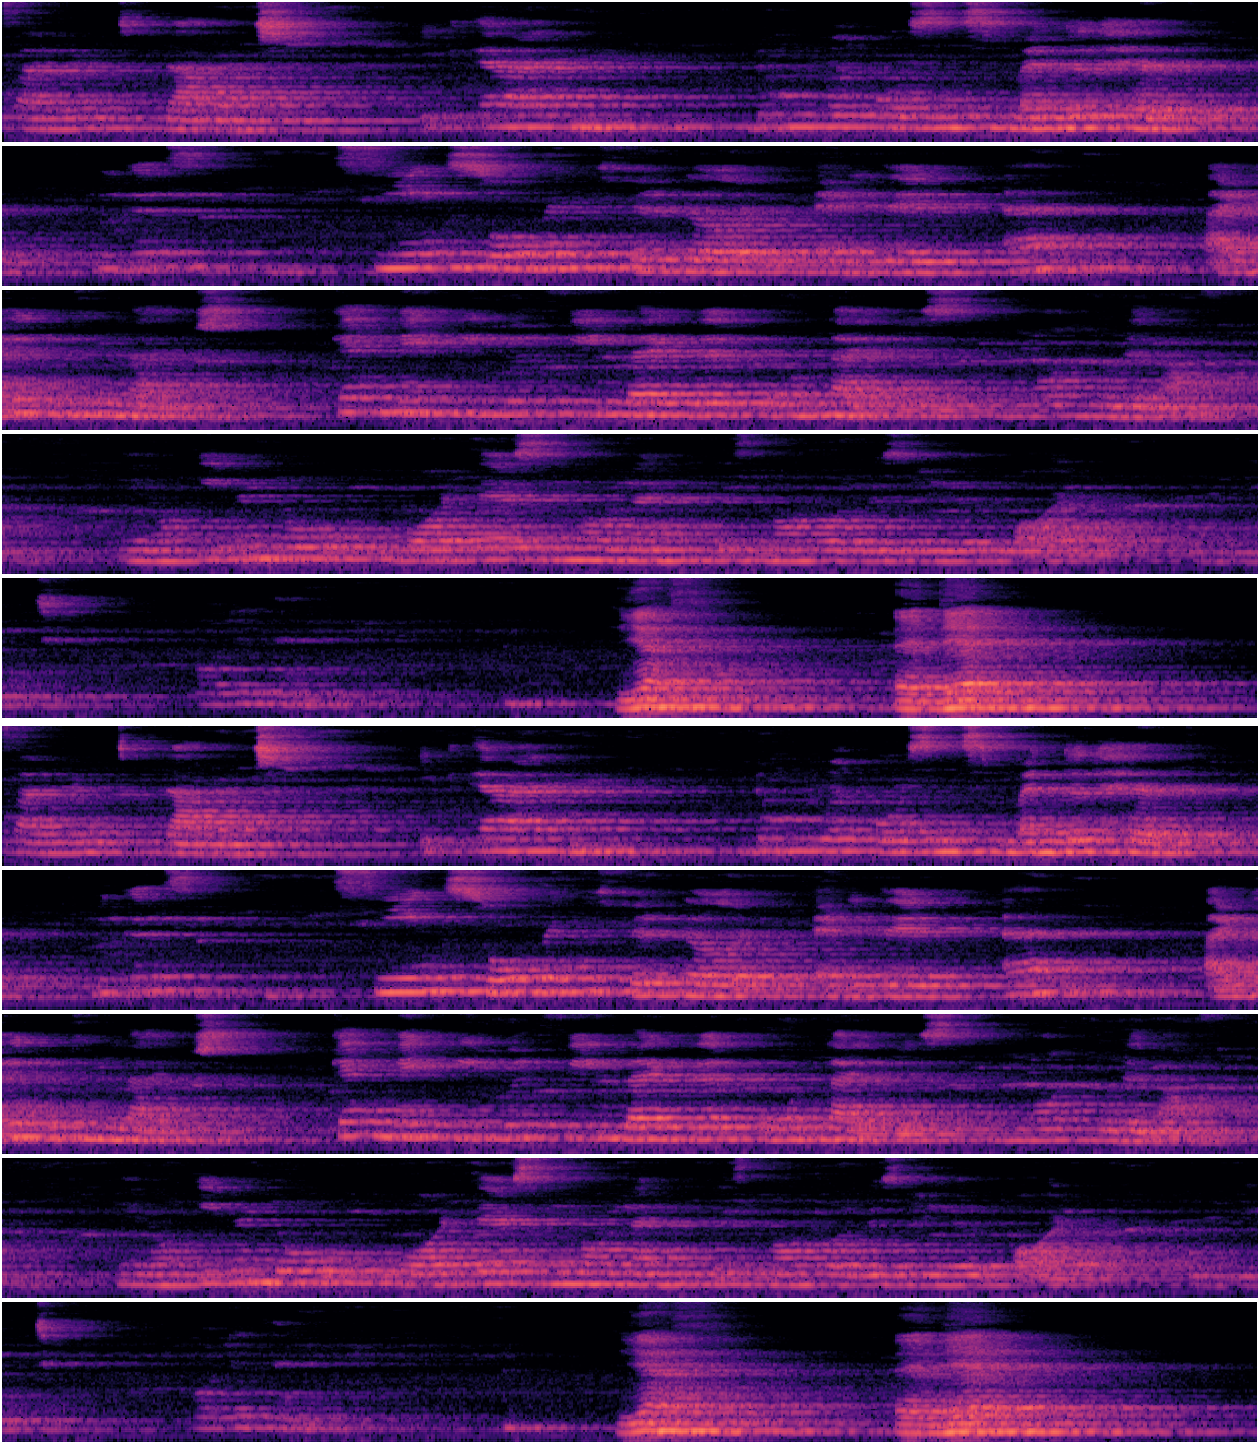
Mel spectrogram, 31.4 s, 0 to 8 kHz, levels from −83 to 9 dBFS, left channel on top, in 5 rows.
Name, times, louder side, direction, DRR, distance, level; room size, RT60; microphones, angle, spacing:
voice 1, 0.0-1.8 2.1-3.0 3.7-5.9 6.7-7.3 8.0-10.1 10.3-10.9 11.3-11.7 12.3-13.7 14.2-18.7 19.4-25.4 26.1-26.7, right 1 dB, 70° right, -4 dB, 0.6 m, -29 dB
voice 2, 28.2-28.6 29.6-30.0, left 1 dB, 60° left, -3 dB, 0.4 m, -20 dB
2.5 x 2.4 x 2.4 m, 2.4 s
head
